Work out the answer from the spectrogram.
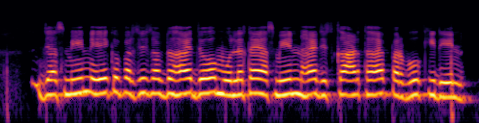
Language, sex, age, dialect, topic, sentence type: Hindi, female, 18-24, Marwari Dhudhari, agriculture, statement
